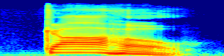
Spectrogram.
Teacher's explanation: So, you're not rolling the R. You're just saying ca followed by a soft, breathy ho. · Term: double R sound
